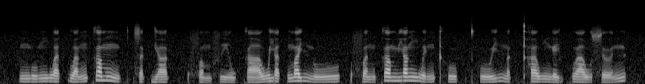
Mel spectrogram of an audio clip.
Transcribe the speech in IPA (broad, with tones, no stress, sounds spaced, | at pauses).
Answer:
ŋ uː˨˧ ŋ w ɐ˨˥ t̚ w ɐ˨˥ ŋ k ɐ˥ m ŋ ʊ˨˥ k̚ t͡s ɐ˨ k̚ j ɐ˨˥ k̚ | f ɐ˨˩ m f iː˨˩ w k aː˨˥ w j ɐ˧ t̚ m ɐ˥ j n̪ uː˨˧ | f ɐ˨ n k ɐ˥ m j ɐ˥ ŋ w ɪ˨˥ ŋ t̪ʰ uː˨ p̚ t̪ʰ uː˨˥ j n̪ ɐ˨ k̚ t̪ʰ ɐ˧ w ŋ e˨ j kʷ aː˨ w s ɵ˨˥ n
